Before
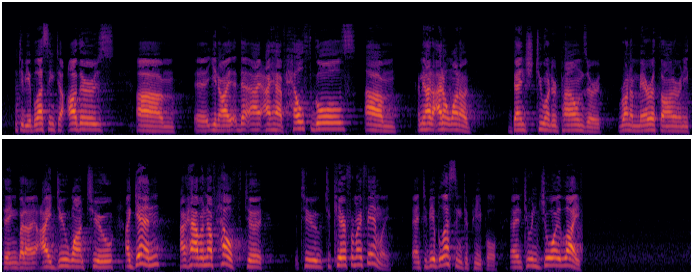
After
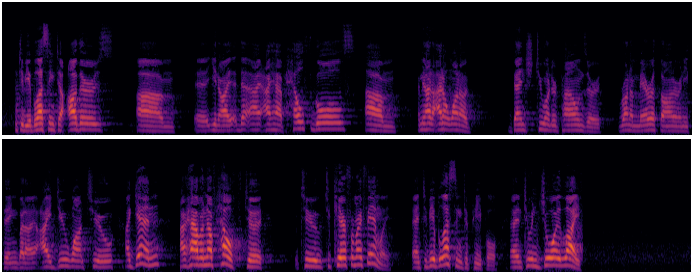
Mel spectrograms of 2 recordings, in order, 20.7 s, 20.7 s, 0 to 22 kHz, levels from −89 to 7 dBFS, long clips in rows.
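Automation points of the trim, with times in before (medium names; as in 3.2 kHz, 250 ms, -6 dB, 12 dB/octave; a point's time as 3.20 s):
0.88 s -3 dB
1.51 s -10.5 dB
12.23 s -10.5 dB
13.29 s -4 dB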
